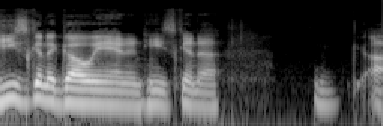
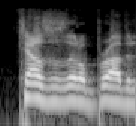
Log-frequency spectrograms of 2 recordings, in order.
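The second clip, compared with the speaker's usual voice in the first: normal talking voice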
